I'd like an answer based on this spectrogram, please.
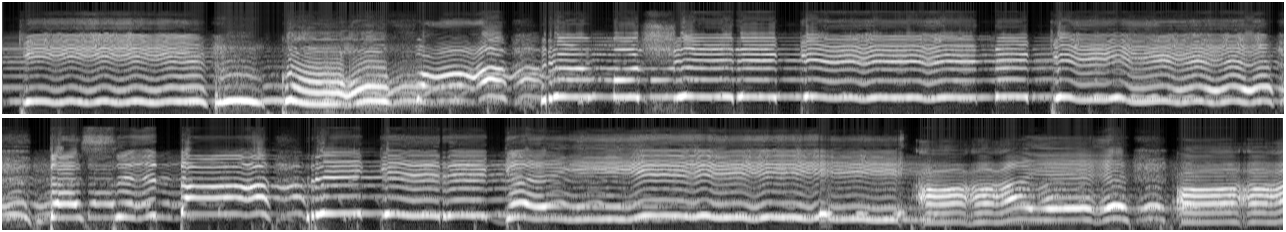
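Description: A young boy singing a naat solo into a microphone, unaccompanied: long held high notes that waver quickly, with runs sliding up and down in pitch and no clear words.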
